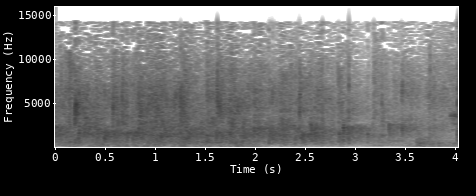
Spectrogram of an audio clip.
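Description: Audience applauding, a steady patter of many hands clapping that thins out toward the end.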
